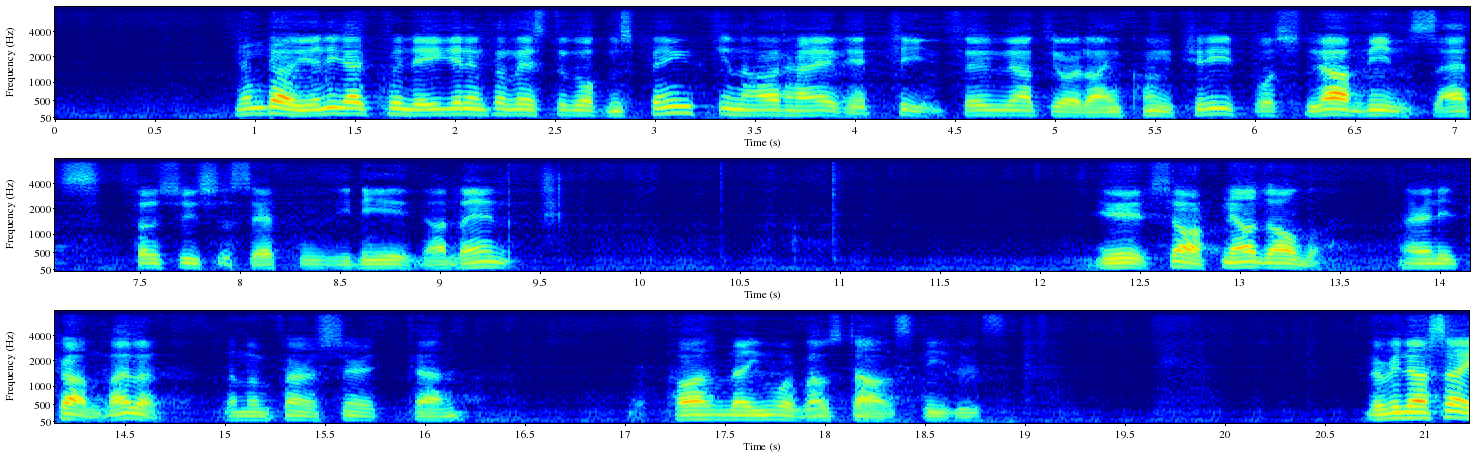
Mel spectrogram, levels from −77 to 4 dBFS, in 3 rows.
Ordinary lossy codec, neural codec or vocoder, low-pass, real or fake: AAC, 48 kbps; codec, 16 kHz, 0.5 kbps, FunCodec, trained on Chinese and English, 25 frames a second; 7.2 kHz; fake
